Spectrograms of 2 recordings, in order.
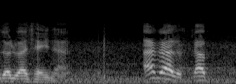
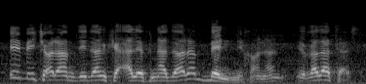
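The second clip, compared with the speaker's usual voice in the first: usual speaking voice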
